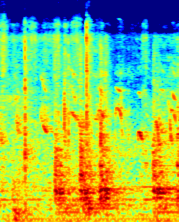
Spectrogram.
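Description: Chickens in a pen of Orpington and Speckled Sussex hens give repeated close clucks and short calls, several birds overlapping throughout with no voices.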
